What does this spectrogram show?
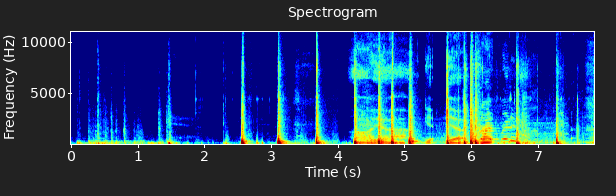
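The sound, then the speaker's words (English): A string of sharp, hard knocks and clunks as microphones hit each other tip to tip, first spaced apart then bunched into a fast clattering flurry, fairly loud, with faint murmuring voices underneath at the start. “That's the sound of some microphones hitting a”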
